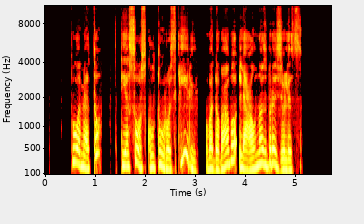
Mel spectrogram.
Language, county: Lithuanian, Vilnius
